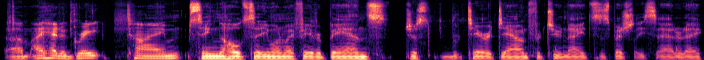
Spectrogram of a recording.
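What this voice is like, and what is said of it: Slightly hoarse voice. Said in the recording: “you might be hear, hear it in my voice. I'm a little bit uh, hoarse.”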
